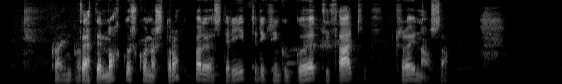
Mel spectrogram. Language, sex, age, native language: Icelandic, male, 50-59, Icelandic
